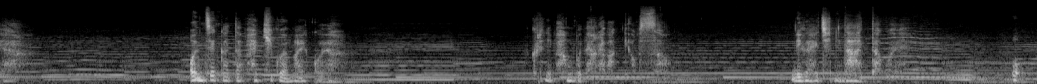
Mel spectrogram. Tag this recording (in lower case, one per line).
double bass
string section
cello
